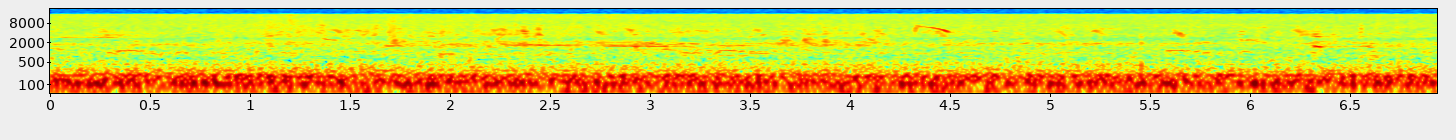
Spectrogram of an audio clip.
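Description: Faint, scattered chirps and short whistles of birds over a steady low rumble.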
